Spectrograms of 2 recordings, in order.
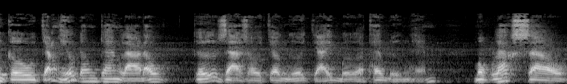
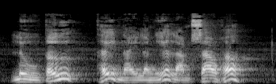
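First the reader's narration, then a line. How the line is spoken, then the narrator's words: Murderous shout. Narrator (Vietnamese): Hắn quát bằng một thanh âm đầy sát khí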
